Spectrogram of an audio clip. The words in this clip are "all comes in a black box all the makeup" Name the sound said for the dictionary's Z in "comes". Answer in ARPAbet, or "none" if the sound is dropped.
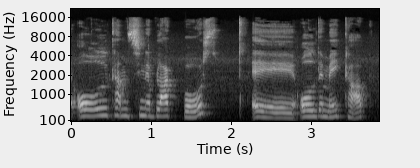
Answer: S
